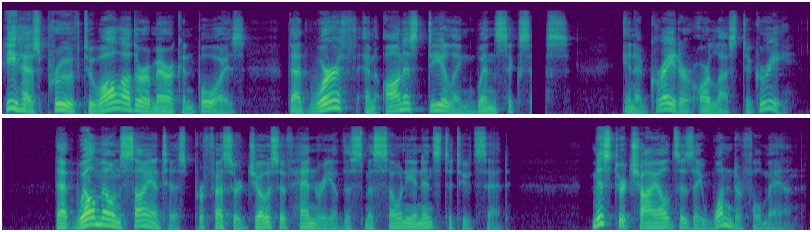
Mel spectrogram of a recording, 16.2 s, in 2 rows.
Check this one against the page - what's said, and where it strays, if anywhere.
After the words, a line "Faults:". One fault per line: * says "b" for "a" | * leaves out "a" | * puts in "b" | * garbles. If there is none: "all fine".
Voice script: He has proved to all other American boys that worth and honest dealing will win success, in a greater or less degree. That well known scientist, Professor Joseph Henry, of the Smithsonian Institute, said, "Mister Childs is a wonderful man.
He has proved to all other American boys that worth and honest dealing win success, in a greater or less degree. That well known scientist, Professor Joseph Henry, of the Smithsonian Institute, said, "Mister Childs is a wonderful man.
Faults:
* leaves out "will"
